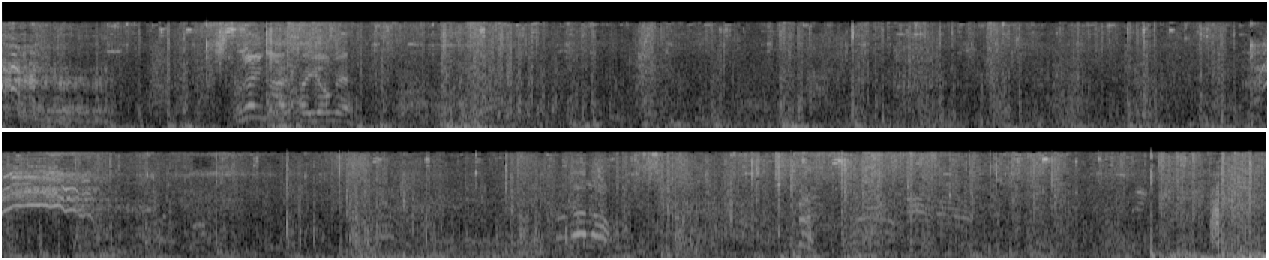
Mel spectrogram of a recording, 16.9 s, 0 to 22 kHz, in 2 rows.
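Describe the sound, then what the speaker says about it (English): A horse gallops in the Battlefield 1 video game, with quick clip-clop hoofbeats and a whinny mixed into a busy battle soundscape of gunfire, while a player talks over it. "let's get a horse"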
